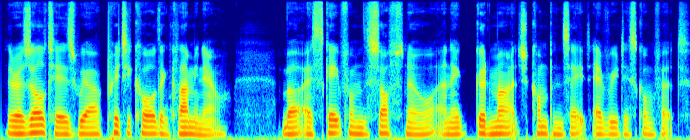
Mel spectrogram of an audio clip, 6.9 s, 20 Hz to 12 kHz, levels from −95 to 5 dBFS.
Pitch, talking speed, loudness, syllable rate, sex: 120 Hz, 200 wpm, -20 LUFS, 5.8 syllables/s, male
